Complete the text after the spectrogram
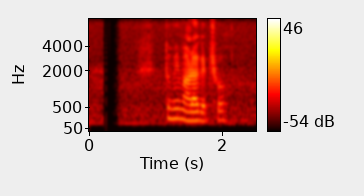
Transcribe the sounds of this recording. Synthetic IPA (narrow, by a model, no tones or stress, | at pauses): t̪umimaɽaɡɛt͡ɕʰo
